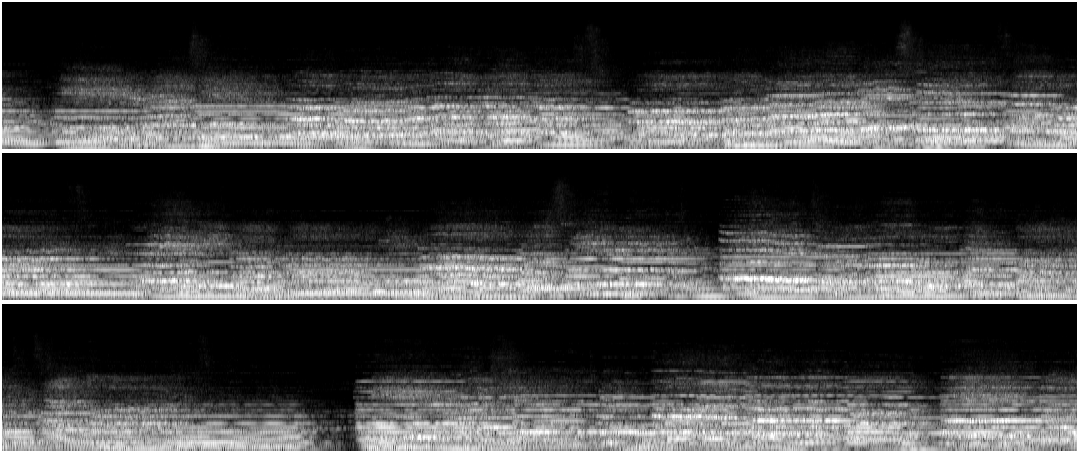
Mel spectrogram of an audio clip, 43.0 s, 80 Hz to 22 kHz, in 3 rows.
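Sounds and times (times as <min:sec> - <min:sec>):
congregation singing a hymn: 0:00.0 - 0:43.0
sustained instrumental chords: 0:00.0 - 0:43.0.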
